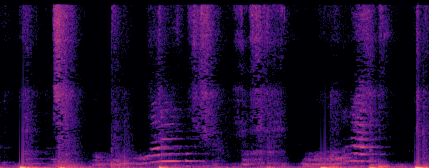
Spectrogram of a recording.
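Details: Domestic cat in a bathroom while being fed wild red king salmon fillet, giving a short harmonic meow that falls away, then a second brief meow, amid loud low thumps and knocks and a man talking to it.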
